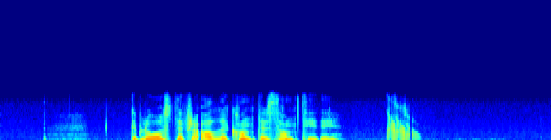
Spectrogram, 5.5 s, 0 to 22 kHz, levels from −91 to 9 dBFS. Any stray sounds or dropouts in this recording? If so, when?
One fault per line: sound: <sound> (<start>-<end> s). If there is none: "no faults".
sound: chirp (3.9-4.2 s)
